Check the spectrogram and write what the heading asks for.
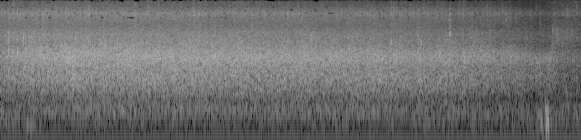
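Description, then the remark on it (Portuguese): A church audience applauds Jesus steadily, a dense wash of many hands clapping at an even, sustained loudness that slowly tapers off toward the end, with no speech over it. “Se você está comigo até aqui, aplauda Jesus, por favor.”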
